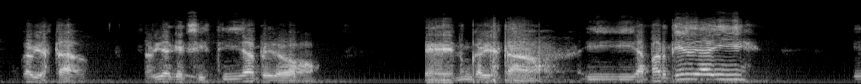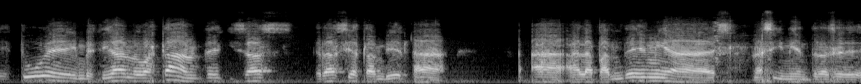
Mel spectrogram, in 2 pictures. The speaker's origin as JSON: {"language": "Spanish", "region": "England", "country": "United Kingdom", "tie": "born or raised there", "said": "Si bien yo soy bilingüe, o sea, porque como les contaba, me crié en parte en Inglaterra."}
